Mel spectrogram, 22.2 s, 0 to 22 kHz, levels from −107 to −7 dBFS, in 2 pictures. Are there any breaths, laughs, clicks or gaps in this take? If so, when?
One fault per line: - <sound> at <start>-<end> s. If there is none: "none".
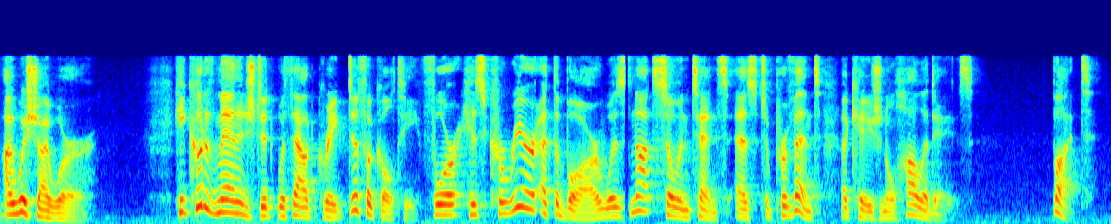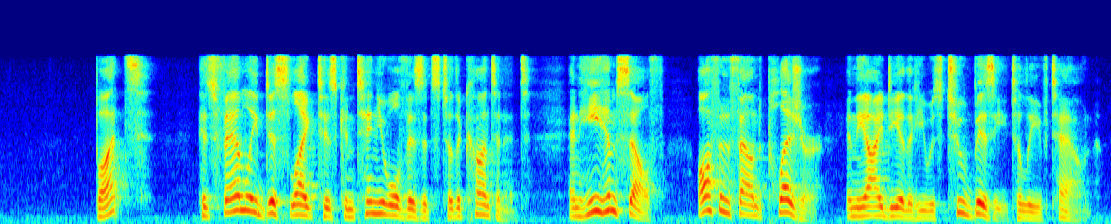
- dropout at 6.2-6.3 s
